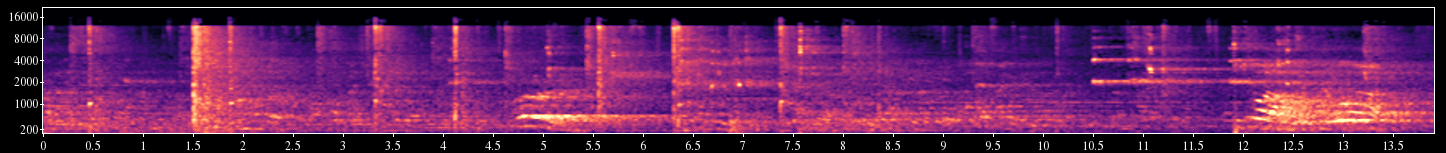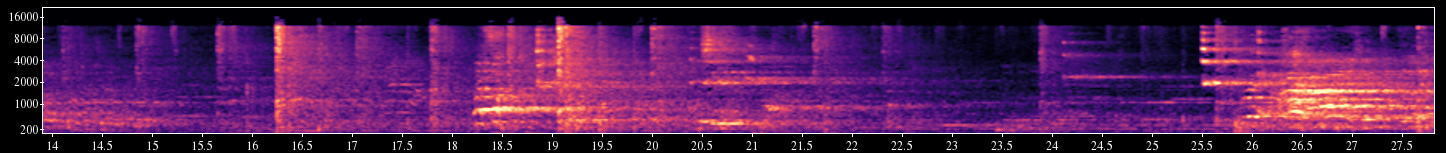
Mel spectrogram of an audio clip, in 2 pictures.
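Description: Badminton rackets striking a shuttlecock in a doubles rally: a run of sharp cracks, with short high squeaks of shoes on the court mat and players' voices in between.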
